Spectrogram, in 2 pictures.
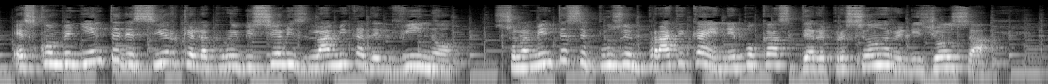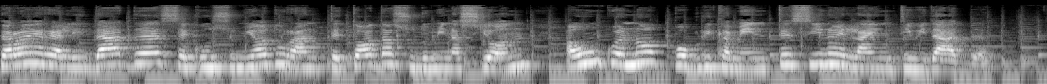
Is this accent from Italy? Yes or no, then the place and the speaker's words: yes; northern Italy, Italy; Spanish is a second language; recuerdo que yo soy italiana, del norte de Italia. Estudio español sola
